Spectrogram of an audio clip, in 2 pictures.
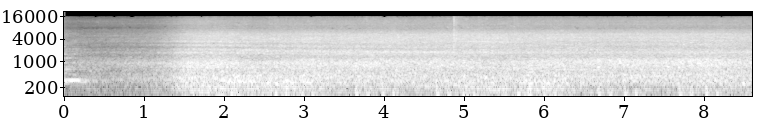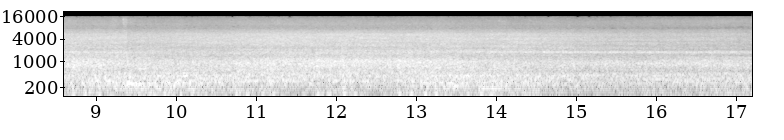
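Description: Electric local train (EMU) passing at high speed: a loud, steady rush of wheels and coaches over the rails with wheel clatter. It rises about a second in and eases slightly near the end as the train draws away.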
